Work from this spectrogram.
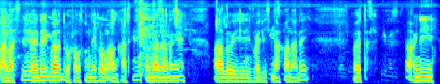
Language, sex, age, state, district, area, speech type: Bodo, male, 60+, Assam, Chirang, rural, spontaneous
